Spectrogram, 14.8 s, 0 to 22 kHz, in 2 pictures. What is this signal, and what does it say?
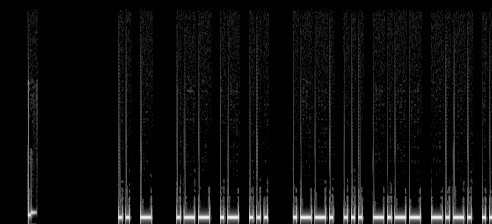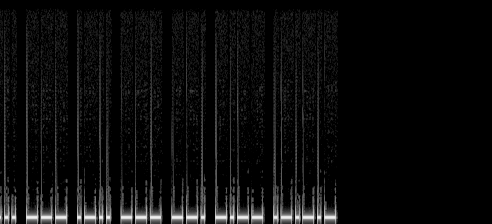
Morse code, heard as a keyed tone, about 22 wpm, 700 Hz. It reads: IT WAS PSYCHOLOGY.
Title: Sentences from Top 1400 Words 22wpm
